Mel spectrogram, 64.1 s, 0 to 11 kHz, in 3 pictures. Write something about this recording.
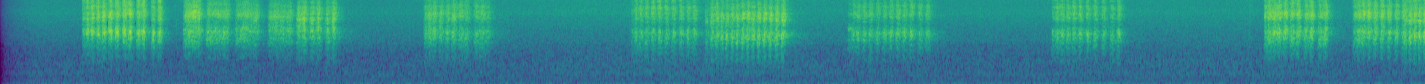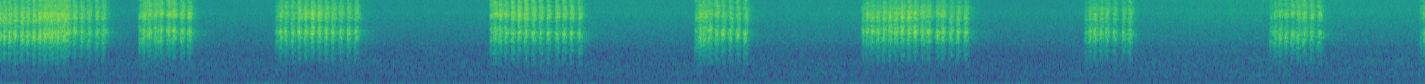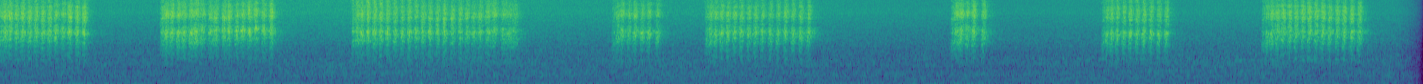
bird call at night
Bird call recorded at night.
bird, bird-call, dr-100, field-recording, night, outdoor, tascam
